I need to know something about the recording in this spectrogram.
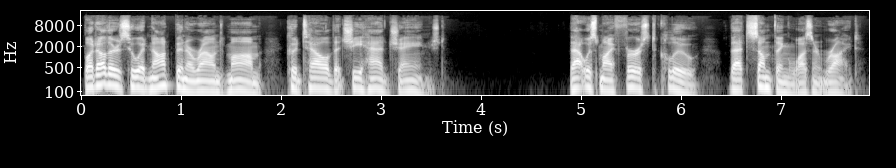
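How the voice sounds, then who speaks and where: A man's voice: on the low side, a little slow, dry recording. Man narrating an audiobook, dry close sound. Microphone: close studio microphone.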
